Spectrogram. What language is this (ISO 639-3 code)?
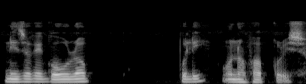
asm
